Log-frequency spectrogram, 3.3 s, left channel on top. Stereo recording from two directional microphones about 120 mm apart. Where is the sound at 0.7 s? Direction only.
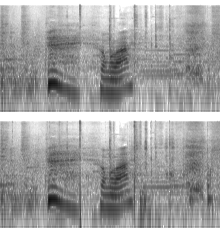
15° right (ahead or behind).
